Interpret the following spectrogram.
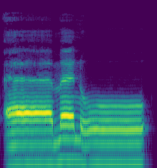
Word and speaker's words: آمَنُوا: Prolongate the alif, do not prolongate meme, and prolongate noon and waw. So آمَنُوا.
